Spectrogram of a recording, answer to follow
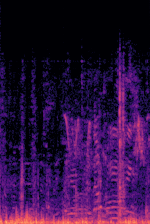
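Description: People talking nearby, with sharp knocks of footsteps on a wooden boardwalk over a low rumble.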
